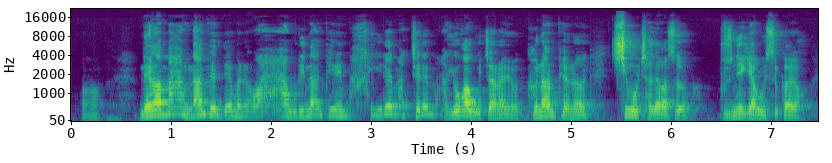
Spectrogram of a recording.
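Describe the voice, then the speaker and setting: Gyeongsang preacher guy, kinda high voice, bouncy delivery, keeps asking the congregation questions. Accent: Gyeongsang Korean. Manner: rhetorical questions, repeated emphatic prodding; colloquial, acts out quotes. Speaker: pastor. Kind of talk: sermon.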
